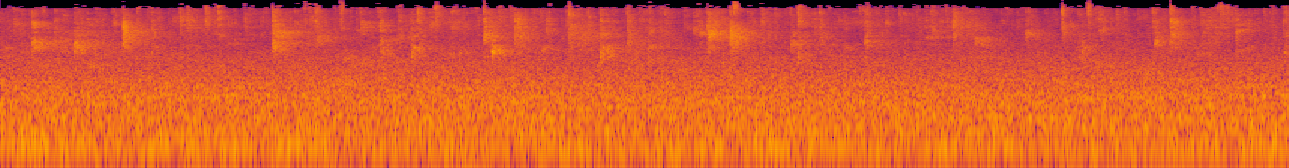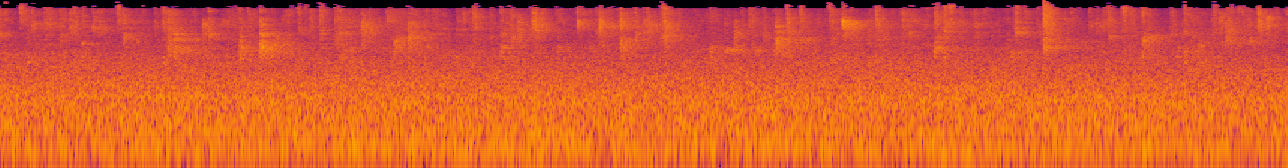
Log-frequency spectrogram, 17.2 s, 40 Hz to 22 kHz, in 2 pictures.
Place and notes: Valenciennes, France - Sewers, underground waterfall
Into the Valenciennes sewers, distant recording of an underground waterfall. Just near the waterfall, you can't hear you screaming as it's very noisy !
24 December 2018, 09:30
